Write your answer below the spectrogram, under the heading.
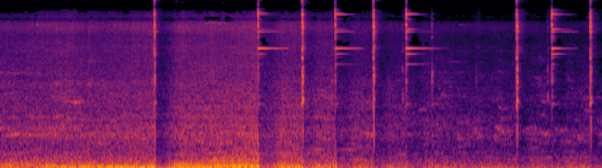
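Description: Zippo lighter lid being flicked open and snapped shut over and over: sharp metallic clicks, each with a short bright ringing ping, about two or three a second from about two and a half seconds in. A low rumble fills the first half.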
